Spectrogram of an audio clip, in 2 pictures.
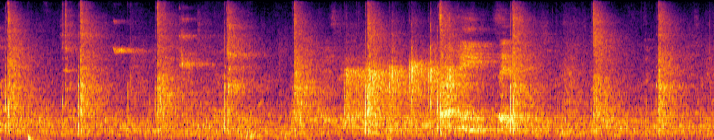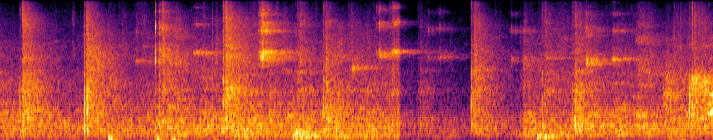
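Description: Badminton rally heard faintly in a large hall: sharp racket strikes on the shuttlecock about once a second, each with a short echo, with brief high squeaks between them; the strikes thin out in the second half.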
